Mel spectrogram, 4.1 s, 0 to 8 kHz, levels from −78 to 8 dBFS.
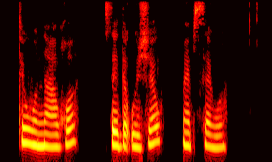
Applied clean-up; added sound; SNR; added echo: none; none; none; none.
